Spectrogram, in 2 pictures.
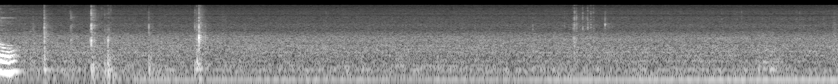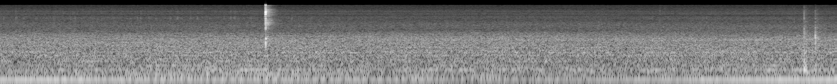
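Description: Washing-machine motor running with a steady low electrical hum. A few light clicks come in the first two seconds, and one sharp click about eleven seconds in.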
